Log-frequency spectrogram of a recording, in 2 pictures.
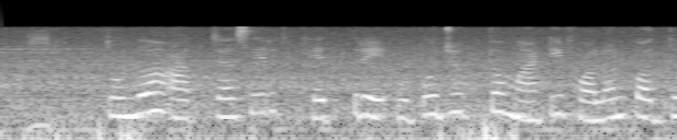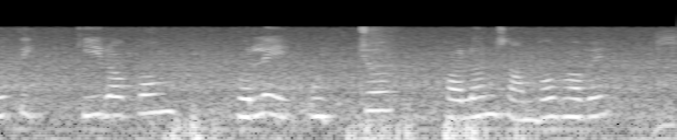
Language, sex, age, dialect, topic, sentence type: Bengali, female, 18-24, Jharkhandi, agriculture, question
